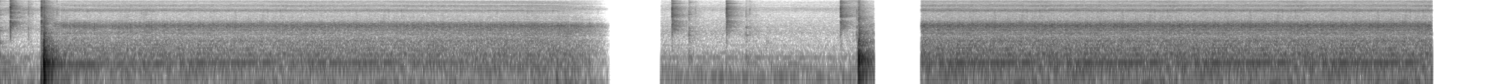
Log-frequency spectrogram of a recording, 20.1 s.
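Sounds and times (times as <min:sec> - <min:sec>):
lit gas lantern burning: 0:00.1 - 0:08.2, 0:12.3 - 0:19.1.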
